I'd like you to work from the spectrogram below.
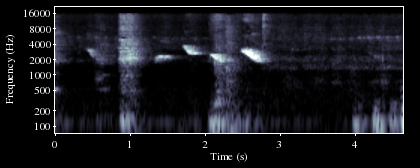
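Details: Green-winged saltator giving 'liso' song: a series of short, slurred, downward-gliding whistles over a noisy background with low rumbles and several sharp thumps.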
